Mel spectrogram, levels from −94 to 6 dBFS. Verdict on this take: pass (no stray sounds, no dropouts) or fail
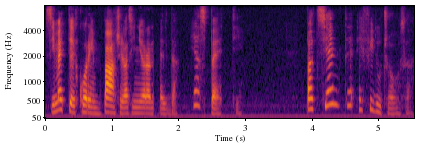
fail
